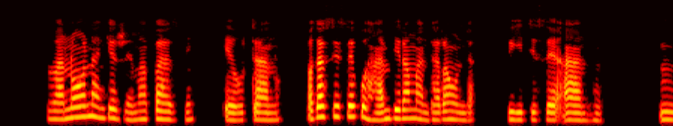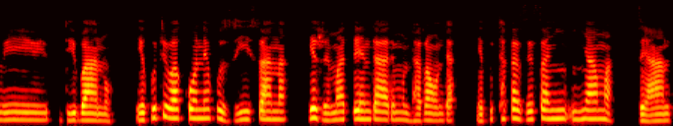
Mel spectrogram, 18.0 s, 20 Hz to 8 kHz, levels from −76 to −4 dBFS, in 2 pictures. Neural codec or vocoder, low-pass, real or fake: none; 7.2 kHz; real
